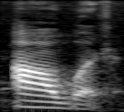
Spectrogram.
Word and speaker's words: hour: vowel sound like an hour, an honest, an ire, an honor. तो यहाँ पर hour है, hour की sound हार h नहीं है, r है. So h is silent here.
